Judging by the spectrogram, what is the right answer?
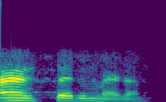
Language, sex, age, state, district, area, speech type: Tamil, female, 45-60, Tamil Nadu, Thanjavur, rural, conversation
